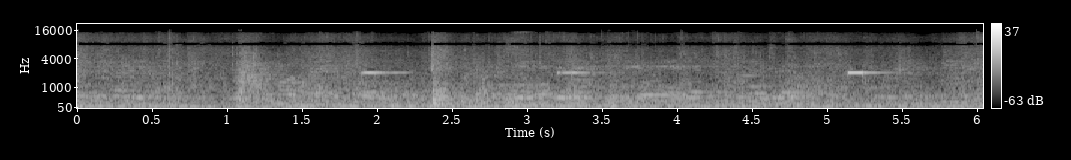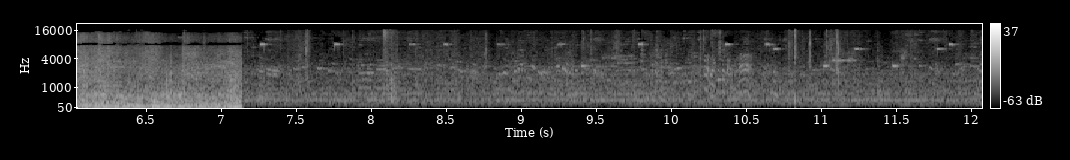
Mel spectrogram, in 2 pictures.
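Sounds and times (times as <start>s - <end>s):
dense background noise: 0.0s - 12.0s
barcode scanner beep: 3.2s - 3.8s, 5.1s - 5.5s, 7.2s - 12.0s
tiny high blips: 7.2s - 12.0s.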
